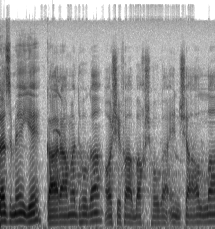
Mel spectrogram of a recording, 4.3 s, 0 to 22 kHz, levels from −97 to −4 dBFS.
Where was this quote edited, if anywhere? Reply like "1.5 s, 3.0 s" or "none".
0.8 s, 2.0 s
